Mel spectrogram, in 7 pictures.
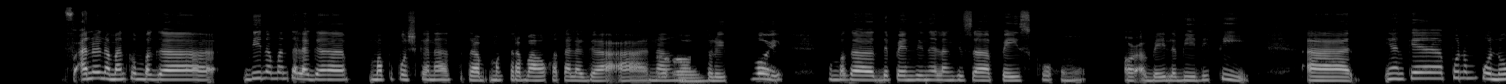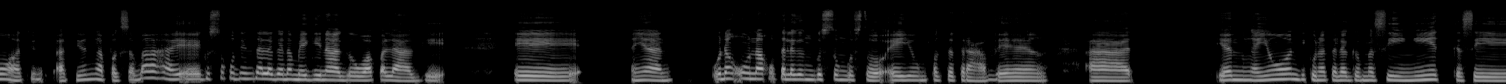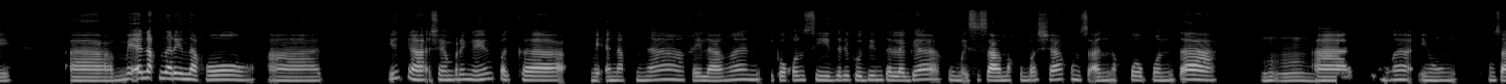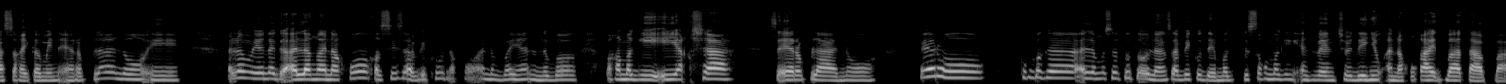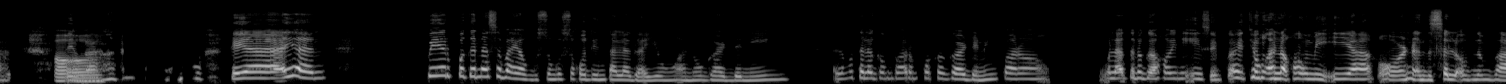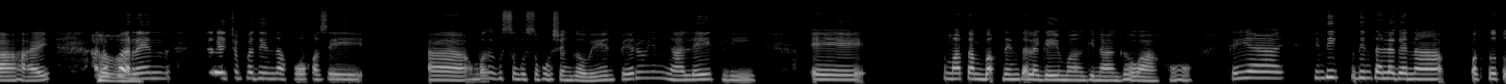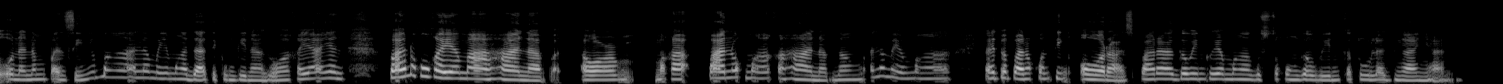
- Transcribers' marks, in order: drawn out: "kumbaga"; other background noise; "adventurer" said as "adventure"; chuckle; laughing while speaking: "yung anak ko umiiyak or nando'n sa loob ng bahay"; laughing while speaking: "Oo"
- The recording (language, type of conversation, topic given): Filipino, advice, Paano ako makakahanap ng oras para sa mga hilig ko?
